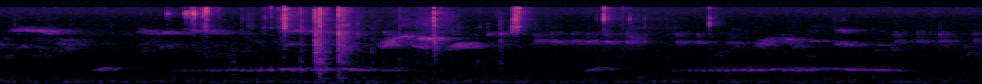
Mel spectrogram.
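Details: Decoy spotted dove calling to attract wild birds: two rounds of a quick low note followed by a long, level hooting coo, over high twittering from other small birds and a few sharp clicks.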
